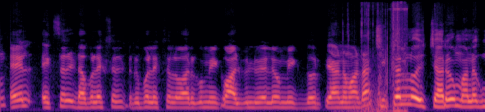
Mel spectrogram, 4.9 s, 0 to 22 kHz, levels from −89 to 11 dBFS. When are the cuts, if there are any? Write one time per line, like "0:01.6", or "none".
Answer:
0:03.8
